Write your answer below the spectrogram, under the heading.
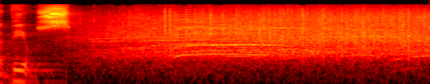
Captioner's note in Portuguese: audiência aplaude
